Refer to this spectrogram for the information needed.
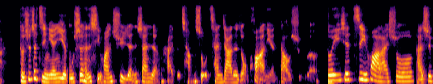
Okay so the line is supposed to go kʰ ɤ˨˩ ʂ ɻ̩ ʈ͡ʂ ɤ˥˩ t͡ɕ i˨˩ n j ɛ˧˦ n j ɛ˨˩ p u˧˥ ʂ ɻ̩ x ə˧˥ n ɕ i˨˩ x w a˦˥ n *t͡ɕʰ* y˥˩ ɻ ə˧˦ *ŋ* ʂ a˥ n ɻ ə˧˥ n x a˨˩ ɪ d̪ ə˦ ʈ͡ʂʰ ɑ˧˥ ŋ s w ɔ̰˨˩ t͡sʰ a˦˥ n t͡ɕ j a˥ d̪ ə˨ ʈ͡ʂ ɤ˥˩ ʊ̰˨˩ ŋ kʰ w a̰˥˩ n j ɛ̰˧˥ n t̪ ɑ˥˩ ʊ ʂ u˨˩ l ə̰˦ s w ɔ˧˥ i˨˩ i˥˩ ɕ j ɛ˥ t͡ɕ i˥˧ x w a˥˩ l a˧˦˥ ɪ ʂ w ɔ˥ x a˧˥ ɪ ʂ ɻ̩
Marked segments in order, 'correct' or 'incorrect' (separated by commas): correct, incorrect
